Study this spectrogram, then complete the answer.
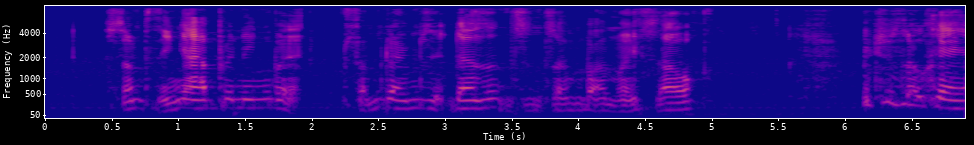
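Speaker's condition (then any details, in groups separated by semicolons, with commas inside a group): Brain injury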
